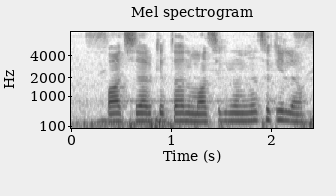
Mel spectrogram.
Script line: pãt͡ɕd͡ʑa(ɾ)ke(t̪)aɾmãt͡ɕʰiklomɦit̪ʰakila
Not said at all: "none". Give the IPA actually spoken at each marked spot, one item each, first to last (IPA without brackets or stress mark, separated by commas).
ɾ, t̪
